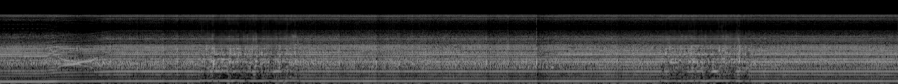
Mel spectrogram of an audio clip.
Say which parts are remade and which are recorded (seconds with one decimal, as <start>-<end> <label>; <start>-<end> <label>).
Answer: 0.0-2.0 recorded; 2.0-3.0 remade; 3.0-6.6 recorded; 6.6-7.5 remade; 7.5-9.0 recorded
